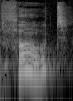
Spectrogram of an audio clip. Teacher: the back of the tongue is raised to a mid position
